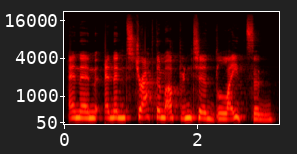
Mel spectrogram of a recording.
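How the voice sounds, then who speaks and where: A woman's voice: a little high, unhurried. A woman co-hosting a casual chat, bantering in a teasing, blunt and sarcastic way. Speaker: podcast host.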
